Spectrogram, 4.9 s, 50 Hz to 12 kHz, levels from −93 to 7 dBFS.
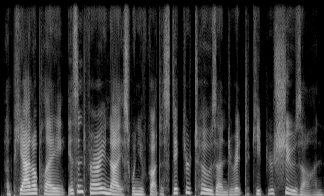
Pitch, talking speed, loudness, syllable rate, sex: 200 Hz, 245 wpm, -23 LUFS, 5.2 syllables/s, female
